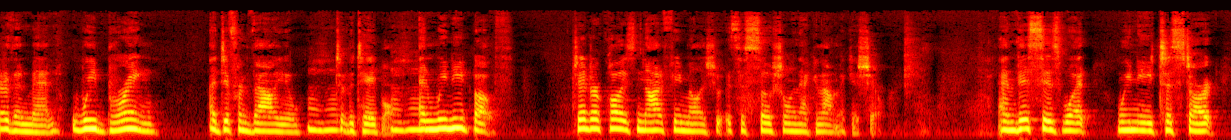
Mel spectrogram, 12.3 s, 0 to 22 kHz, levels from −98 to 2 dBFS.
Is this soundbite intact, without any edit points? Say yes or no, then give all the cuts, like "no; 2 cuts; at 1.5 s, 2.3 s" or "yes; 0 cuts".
yes; 0 cuts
